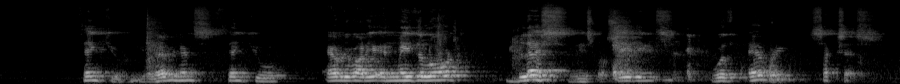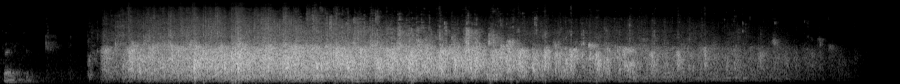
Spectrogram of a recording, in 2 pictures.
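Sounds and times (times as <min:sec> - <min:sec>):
audience applauding: 0:09.9 - 0:17.6.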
